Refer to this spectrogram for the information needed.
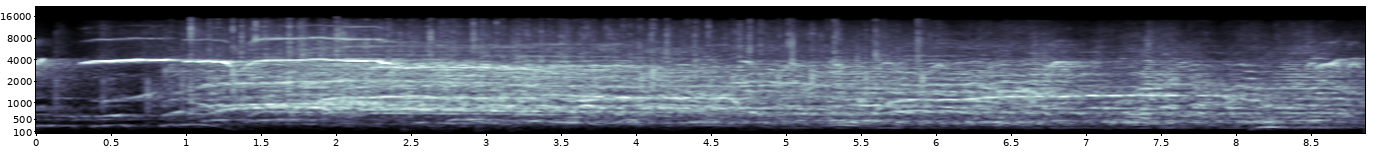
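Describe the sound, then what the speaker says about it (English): An election debate studio audience breaks into loud cheering and applause for the panel, with whoops and shouts over sustained clapping that swells after the first second and holds strong to the end. "Can I ask the audience to give the panel a round of applause?"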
